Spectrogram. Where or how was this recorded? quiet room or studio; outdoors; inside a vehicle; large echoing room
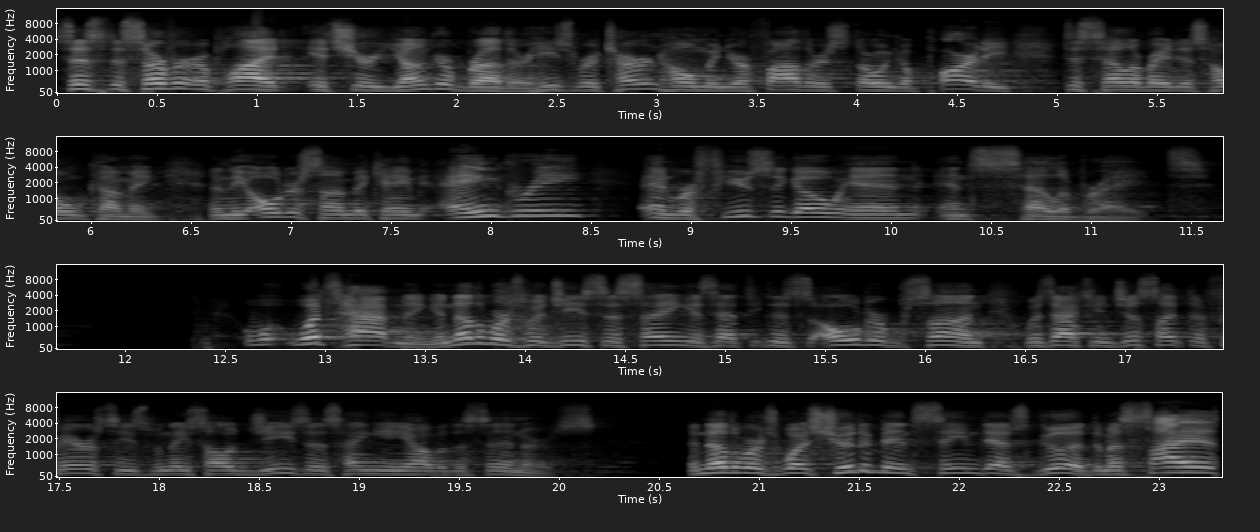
large echoing room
